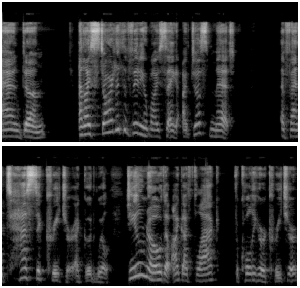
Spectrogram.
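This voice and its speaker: In a New York accent, a woman talks at a fairly slow pace with a quiet background. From New York City. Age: 80s+. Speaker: actress and social media personality. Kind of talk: interview conversation. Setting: livestream.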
